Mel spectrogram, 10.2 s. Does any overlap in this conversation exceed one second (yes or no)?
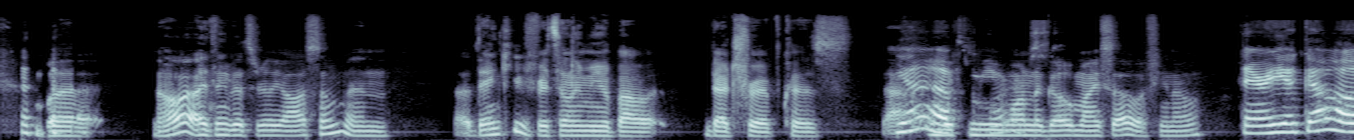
yes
